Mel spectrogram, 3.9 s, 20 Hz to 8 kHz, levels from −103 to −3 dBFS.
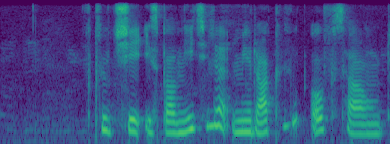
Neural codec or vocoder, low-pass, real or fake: none; 7.2 kHz; real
